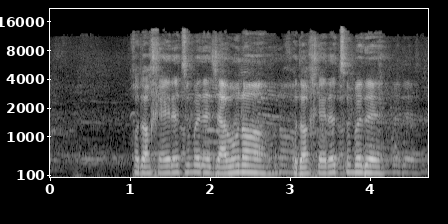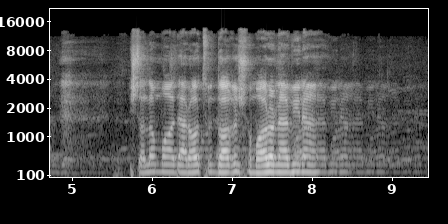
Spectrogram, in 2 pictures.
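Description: A young man chants a mournful lament into a microphone, heard through loudspeakers.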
